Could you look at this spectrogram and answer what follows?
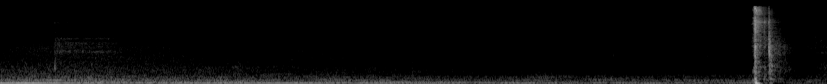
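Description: A single sharp crack of a Hatsan Tac Boss PCP air rifle shot near the end, after several seconds of low steady background rumble.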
